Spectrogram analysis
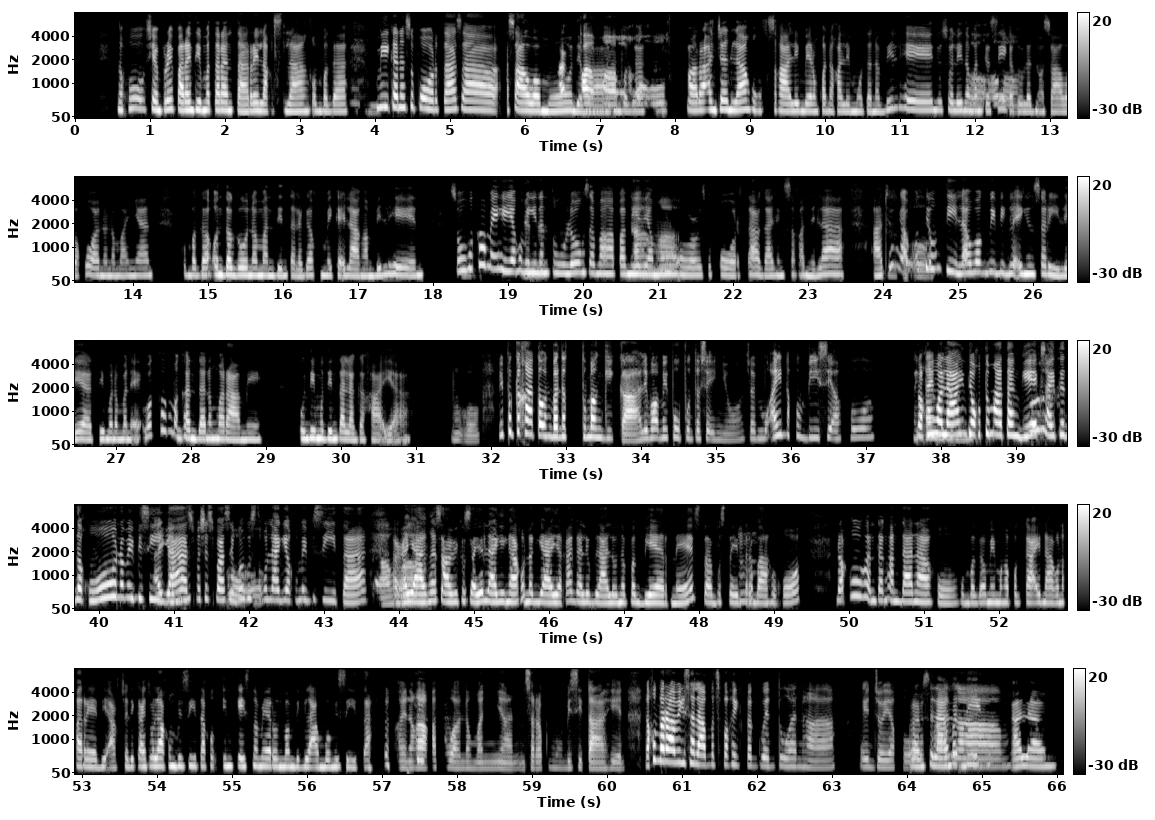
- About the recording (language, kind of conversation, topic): Filipino, podcast, Ano ang ginagawa mo para hindi magkalat ang bahay kapag may bisita?
- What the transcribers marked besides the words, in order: tapping; joyful: "Naku, wala. Hindi ako tumatanggi … yung trabaho ko"; laugh; background speech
